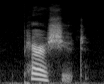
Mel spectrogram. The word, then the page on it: parachute: American English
